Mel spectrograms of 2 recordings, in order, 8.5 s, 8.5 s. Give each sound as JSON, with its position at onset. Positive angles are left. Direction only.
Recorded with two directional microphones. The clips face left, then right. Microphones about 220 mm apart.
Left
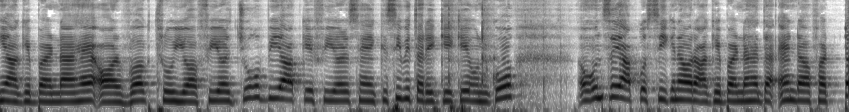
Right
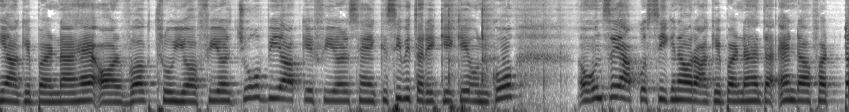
{"t": 0.0, "sound": "speech", "side_deg": 45}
